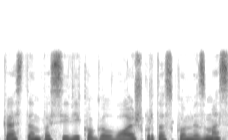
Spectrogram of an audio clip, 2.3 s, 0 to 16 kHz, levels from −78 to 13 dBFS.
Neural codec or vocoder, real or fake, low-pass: none; real; 9.9 kHz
